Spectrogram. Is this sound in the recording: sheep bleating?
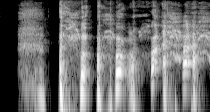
no

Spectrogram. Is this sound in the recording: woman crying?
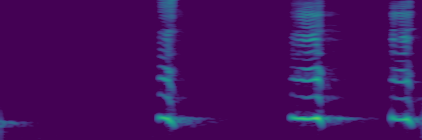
yes

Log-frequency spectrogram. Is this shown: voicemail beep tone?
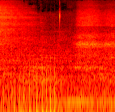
no

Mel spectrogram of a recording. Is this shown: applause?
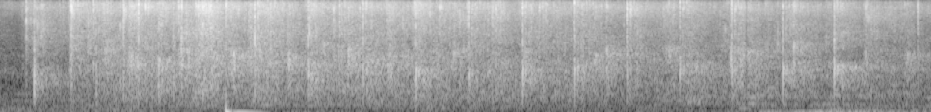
yes

